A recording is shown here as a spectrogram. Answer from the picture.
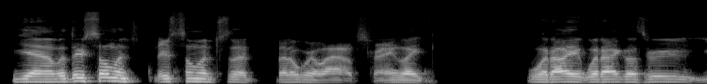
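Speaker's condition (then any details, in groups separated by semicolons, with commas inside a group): Cerebral palsy; power wheelchair since childhood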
